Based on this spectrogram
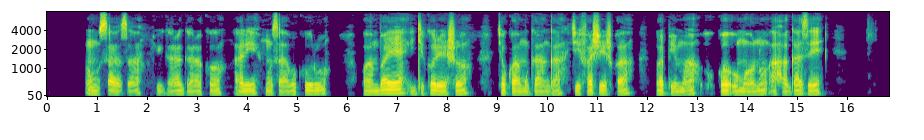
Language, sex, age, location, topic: Kinyarwanda, female, 25-35, Kigali, health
